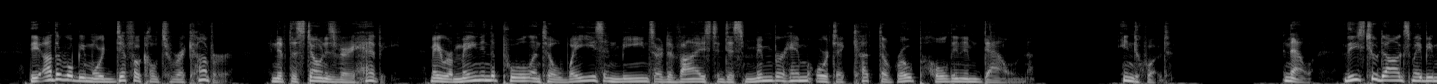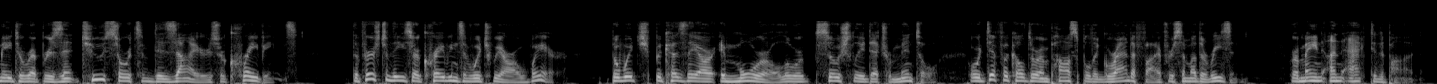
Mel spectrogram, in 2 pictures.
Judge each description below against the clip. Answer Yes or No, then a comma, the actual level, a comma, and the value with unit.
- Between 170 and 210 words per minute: Yes, average, 180 wpm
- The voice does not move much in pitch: No, average, 4.9 semitones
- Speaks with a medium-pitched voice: Yes, medium, 145 Hz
